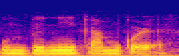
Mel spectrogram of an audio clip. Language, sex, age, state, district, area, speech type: Assamese, female, 30-45, Assam, Nagaon, rural, spontaneous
